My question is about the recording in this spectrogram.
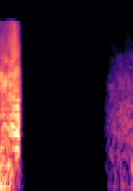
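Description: A brief burst of static-like hiss that cuts off abruptly. It is followed by about a second of dead silence, then faint arena crowd noise fading in near the end.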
